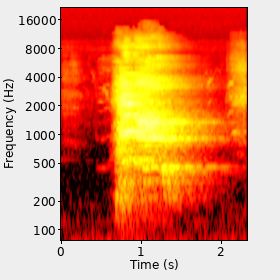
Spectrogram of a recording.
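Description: A long, breathy cartoon sigh starting just over half a second in and fading away over about a second.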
